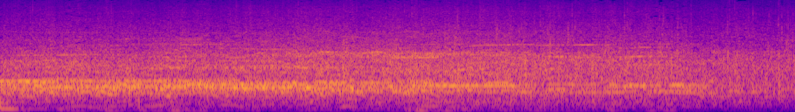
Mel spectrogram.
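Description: A crowd claps for four people in a dense, sustained burst of applause that holds strong for several seconds before tapering slightly toward the end. No one speaks over it.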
